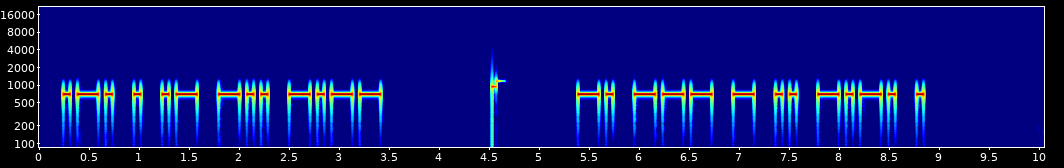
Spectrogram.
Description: Morse code, heard as a keyed tone, about 17 wpm, 700 Hz. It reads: READY NOTICE
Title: Sentences from Top 400 Words - New Word Drill - 17wpm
